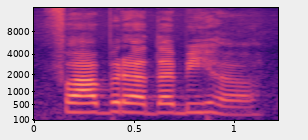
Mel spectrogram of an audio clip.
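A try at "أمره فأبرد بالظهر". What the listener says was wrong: نہیں، امرہ پیچھے پڑھے نا، امرہ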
